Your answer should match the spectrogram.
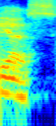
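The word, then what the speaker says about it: Jász: It's Attila Yas.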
